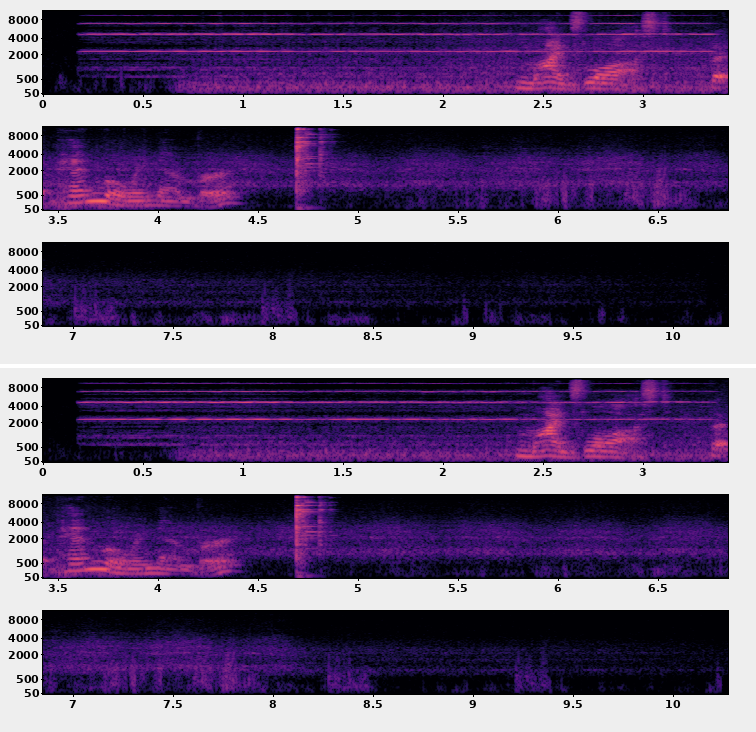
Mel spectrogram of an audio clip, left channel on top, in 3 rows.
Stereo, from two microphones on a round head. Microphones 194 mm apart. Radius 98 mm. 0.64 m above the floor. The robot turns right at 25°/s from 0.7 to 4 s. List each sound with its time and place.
0.2 s a violin: 70° right, 1.1 m; by 3.4 s 5° right, 1.1 m
2.4 s a woman speaking: 25° right (ahead or behind), 1.2 m; by 4.5 s 10° right (ahead or behind), 1.2 m
4.7 s breaking glass: 25° right (ahead or behind), 0.8 m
